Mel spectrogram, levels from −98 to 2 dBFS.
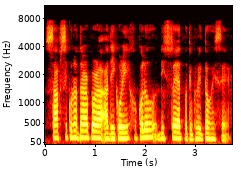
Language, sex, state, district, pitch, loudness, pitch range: Assamese, male, Assam, Sonitpur, 140 Hz, -13 LUFS, 135-155 Hz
